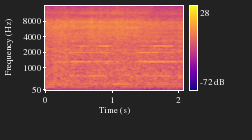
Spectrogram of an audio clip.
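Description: A PNR 203-series electric multiple unit commuter train running past on the rails as its last coach goes by, with background music over it.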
